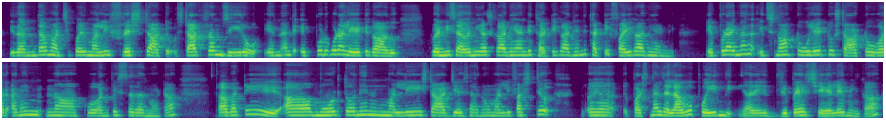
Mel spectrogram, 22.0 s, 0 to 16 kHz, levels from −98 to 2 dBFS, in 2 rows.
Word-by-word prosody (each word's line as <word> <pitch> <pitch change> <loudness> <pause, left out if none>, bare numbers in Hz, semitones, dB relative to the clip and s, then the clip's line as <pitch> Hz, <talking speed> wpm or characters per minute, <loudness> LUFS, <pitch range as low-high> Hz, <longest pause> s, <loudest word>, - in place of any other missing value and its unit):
ఇదంతా 205 +4 0
మర్చిపోయి 220 +1 -1
మళ్ళీ 210 +3 +2
fresh 215 0 +2
start. 190 -5 +1 0.2
Start 220 0 +3
from 250 -1 +3
zero. 200 +1 +2 0.3
ఎన్ 210 +1 -3
అంటే 235 - -4
ఎప్పుడు 260 +5 -3
కూడా 270 0 +4
లేట్ 205 +2 +4
కాదు. 180 -2 +2 0.5
27 215 0 +4
ఇయర్స్ 230 0 0
కానియండి, 225 +1 +2
30 170 +6 -2
కానియండి, 225 +3 -1
35 205 +5 +1
కానియండి 200 -7 -2 0.5
ఎప్పుడైనా, 250 +5 +1 0.2
it's 215 +2 -12
not 245 +1 0
too 235 - 0
late 250 0 +1
to - - -2
start 185 0 -2
over. 200 0 +1
అనే 225 +3 -1 0.4
నాకు 195 -1 -4
అనిపిస్తది 205 +1 -4
అనమాట. 160 0 -9 0.7
కాబట్టి, 220 +6 +1 0.5
ఆ - - +2 0.4
మూడ్‌తోనే 230 +2 +1
నేను 220 -2 +1
మళ్ళీ 200 +3 +1 0.2
స్టార్ట్ 190 -1 0
జేశాను. 195 0 -4
మళ్ళీ 185 +2 -3
ఫస్ట్ 210 +4 -4 0.7
ఆహ్, 205 -1 +1 0.3
పర్సనల్‌దెలాగో 190 +2 +3
పోయింది. 195 +1 +3 0.2
అది 175 0 +1 0.3
రిపేర్ 200 +4 +2
చేయలేము 180 +2 +1
ఇంకా. 155 +1 -5
210 Hz, 135 wpm, -20 LUFS, 195-225 Hz, 0.7 s, కూడా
